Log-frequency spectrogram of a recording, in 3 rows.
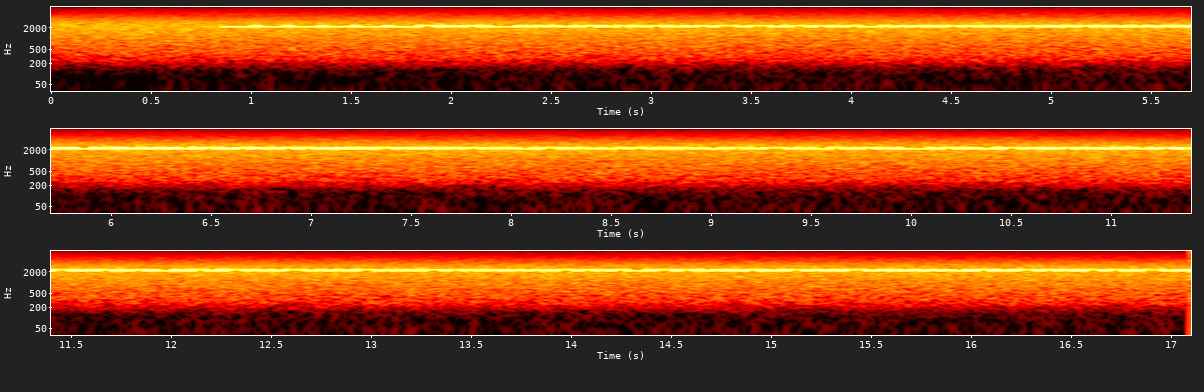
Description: RTTY (45.45 baud, 170 Hz shift), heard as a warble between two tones, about 2250 Hz centre, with radio static. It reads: ICH HATTE MIR DAS WIRKLICH ANDERS GEWUNSCHT, ABER ICH AKZEPTIERE DIE MEHRHEITLICHE …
